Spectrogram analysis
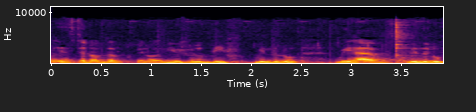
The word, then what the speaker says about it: Vindaloo: in our restaurant is for Vindaloo, as it's correctly pronounced, because next time we go to an Indian restaurant, Colette, say Vindaloo, they'll treat you so much nicer. Vindaloo. Yeah. Okay. Because, I mean, most people say Vindaloo, but that's not really the correct way.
